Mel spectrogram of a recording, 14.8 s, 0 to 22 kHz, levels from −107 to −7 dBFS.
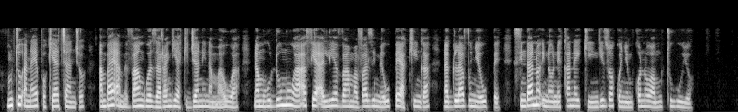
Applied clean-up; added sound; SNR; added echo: none; none; none; none.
